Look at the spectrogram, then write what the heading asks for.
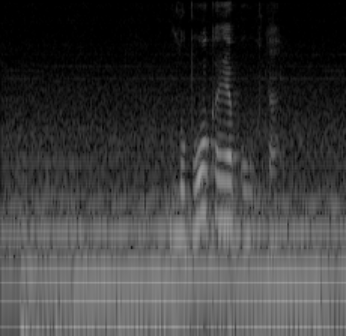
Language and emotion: Russian, neutral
